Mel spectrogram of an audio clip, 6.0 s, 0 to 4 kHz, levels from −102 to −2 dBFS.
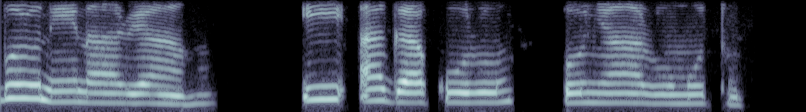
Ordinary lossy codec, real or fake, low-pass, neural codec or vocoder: Opus, 16 kbps; real; 3.6 kHz; none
